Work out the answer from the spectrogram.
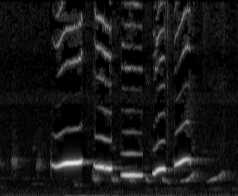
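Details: Female white-rumped shama, likely caged, singing to stir males into song: a short phrase of five clear whistled notes near the same pitch, the first long and level, then shorter slurred notes rising and falling, over a faint low hum.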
